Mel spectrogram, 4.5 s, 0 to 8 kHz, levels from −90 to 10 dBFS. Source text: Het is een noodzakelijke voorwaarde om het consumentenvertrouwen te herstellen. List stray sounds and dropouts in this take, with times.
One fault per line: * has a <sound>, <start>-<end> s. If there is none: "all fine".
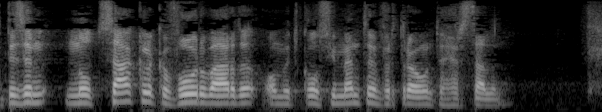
all fine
